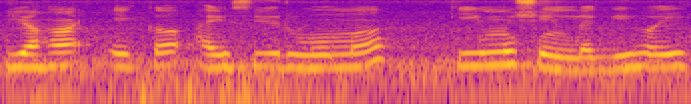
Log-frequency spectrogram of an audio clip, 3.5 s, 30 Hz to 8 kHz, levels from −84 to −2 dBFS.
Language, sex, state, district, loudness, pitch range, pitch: Hindi, female, Punjab, Pathankot, -17 LUFS, 215-240 Hz, 225 Hz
